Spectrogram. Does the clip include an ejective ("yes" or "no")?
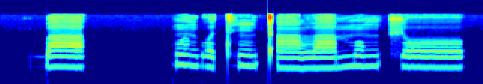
yes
